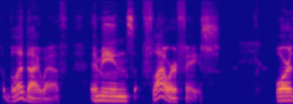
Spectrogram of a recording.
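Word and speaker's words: Blodeuwedd: the bloed whatever that oh it's pronounced BL dwth blood dth it means flower face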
